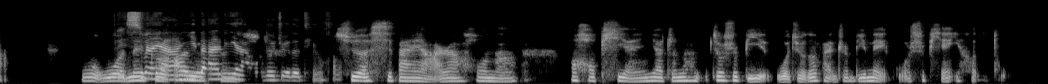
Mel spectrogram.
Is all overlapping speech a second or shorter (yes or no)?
no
